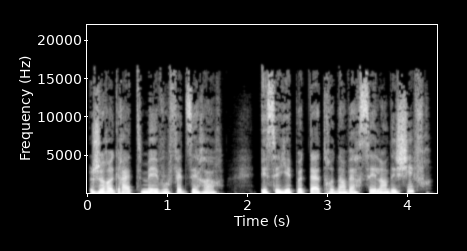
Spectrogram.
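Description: Female audiobook narrator, first-person, intimate and wry, lowish voice, dry studio booth. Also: steady tone, a little slow, dry recording.

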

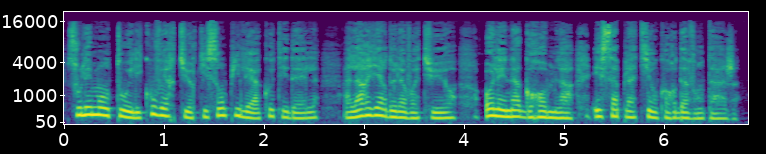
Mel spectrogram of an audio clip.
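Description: Woman narrator, measured audiobook reading, mellow low voice, dry close mic. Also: breathy edge, dry recording. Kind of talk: scripted narration.

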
